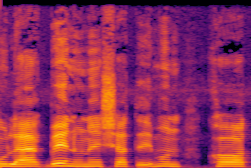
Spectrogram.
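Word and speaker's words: خ: হায়ের উপরে একটি ফোঁটা থাকলে তার নাম খ, তার নাম খ।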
